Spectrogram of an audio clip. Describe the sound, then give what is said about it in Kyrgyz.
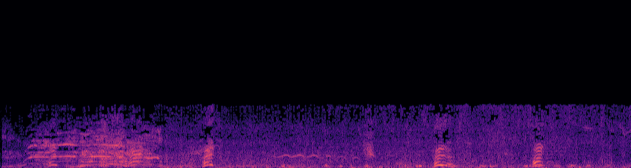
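Fighting stallions in a horse herd let out a few shrill, quavering neighs and squeals in short bursts, with scuffling noise between the calls. “Биз барганда тойчу мырза жылкынын кашында алышкан айгырларды ажырата албай уара тартып жаткан экен.”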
